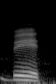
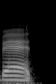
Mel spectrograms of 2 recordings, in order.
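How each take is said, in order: First: The vowel is a closed 'e' sound. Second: The vowel is an open 'æ' sound. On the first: The speaker calls it right. "কিন্তু সঠিক উচ্চারণ হচ্ছে বেদ" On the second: The speaker calls it wrong. "বেদ না বলে বলবে বেদ"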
